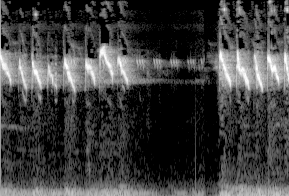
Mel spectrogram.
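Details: Master song of Hume's white-eye (pleci auriventer): quick high chirping notes, each slurring downward, run together for a second and a half, then silence, then a fresh burst of the same rapid chirps.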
